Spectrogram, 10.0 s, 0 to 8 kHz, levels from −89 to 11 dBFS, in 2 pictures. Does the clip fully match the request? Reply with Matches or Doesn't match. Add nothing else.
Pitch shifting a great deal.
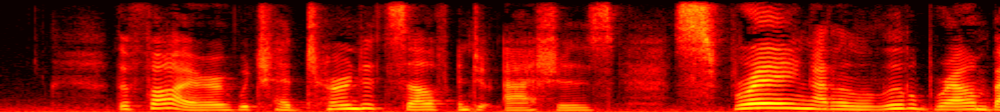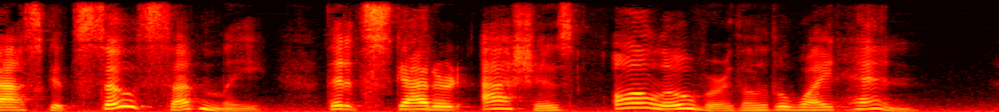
Matches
